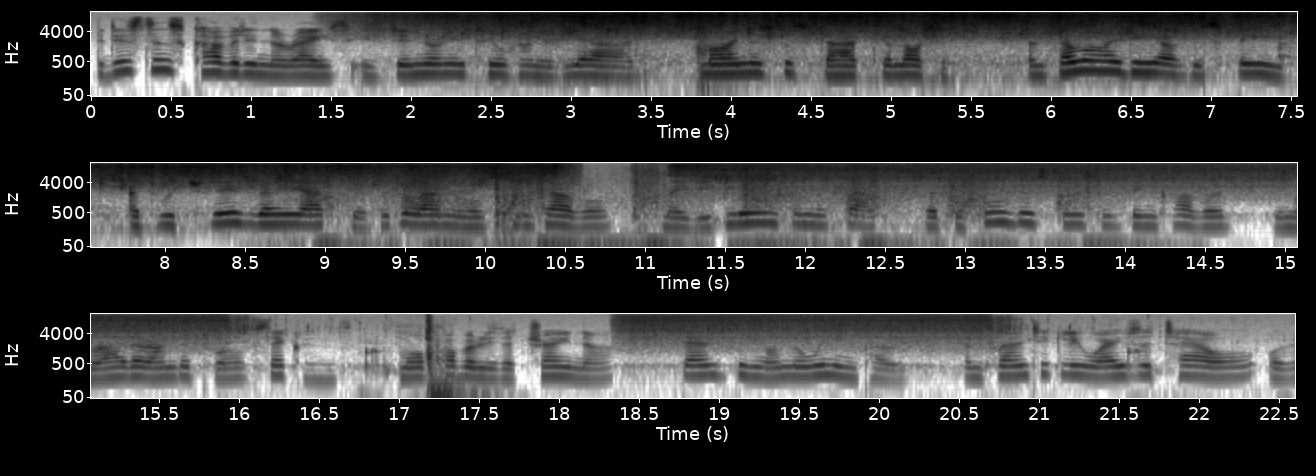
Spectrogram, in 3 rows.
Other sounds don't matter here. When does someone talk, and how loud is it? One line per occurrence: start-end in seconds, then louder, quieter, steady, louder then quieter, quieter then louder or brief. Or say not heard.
0.0-22.5 quieter.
